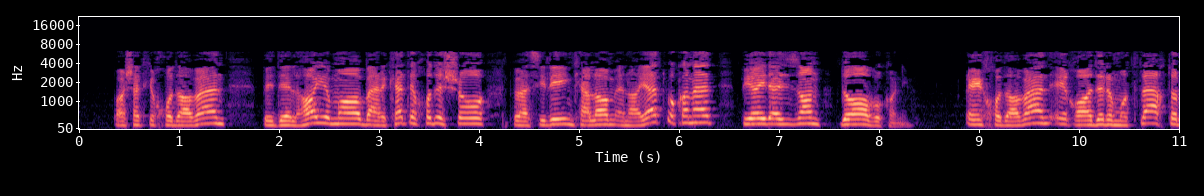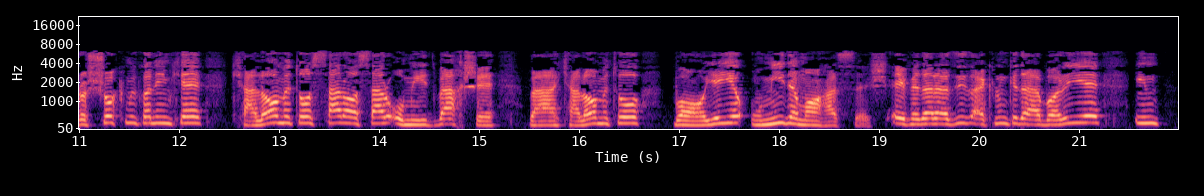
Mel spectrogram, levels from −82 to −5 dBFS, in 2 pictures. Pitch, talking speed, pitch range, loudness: 190 Hz, 130 wpm, 160-215 Hz, -20 LUFS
